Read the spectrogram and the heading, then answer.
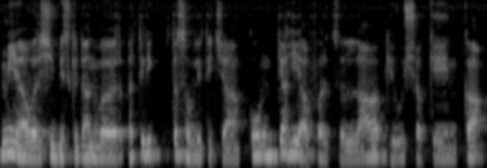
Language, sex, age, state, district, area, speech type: Marathi, male, 30-45, Maharashtra, Gadchiroli, rural, read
